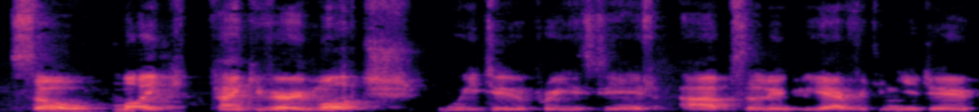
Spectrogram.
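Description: A man hosting a casual sports fan podcast, relaxed and friendly, with frequent restarts. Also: medium pitch, normal speed, low-quality recording. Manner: relaxed, stumbles and restarts, friendly shout-outs. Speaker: podcast host.

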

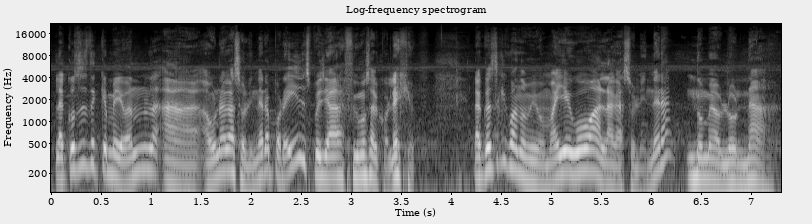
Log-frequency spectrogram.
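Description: A man's voice: fairly high pitch, big pitch swings, rapid-fire, a bit bright. A young man with a Guatemalan Spanish accent telling a story in casual chat, acting out the quotes and laughing often.

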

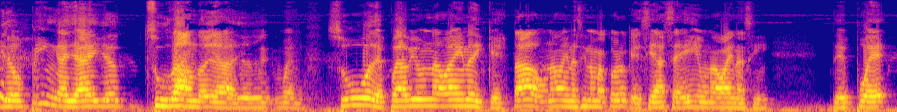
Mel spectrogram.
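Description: Young man, high-pitched, animated slangy storyteller among friends. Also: fairly quick. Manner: animated, slangy, acts out his own past lines with nervous laughs. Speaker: podcast co-host telling a story.

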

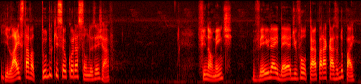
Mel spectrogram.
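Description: A man's voice: a little high, animated, normal speed, pauses often, dark tone, no echo. A man narrating a fairy tale expressively, doing voices for the figures.

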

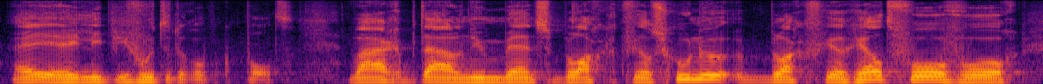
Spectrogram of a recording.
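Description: A man's voice: mid-range voice, fast, darkish tone. A man co-hosting a podcast, thinking aloud in casual chat with frequent hesitations. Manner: musing, many fillers and restarts. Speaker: podcast co-host. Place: office studio.

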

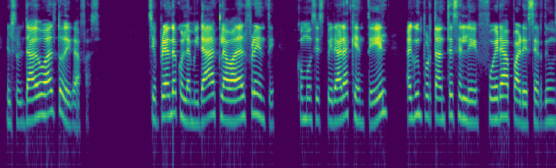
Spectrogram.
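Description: A woman narrating a story in the first person in a measured, scripted audiobook reading. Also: mid-range voice, pushed and bright, clean tone, dry recording, clean studio sound.

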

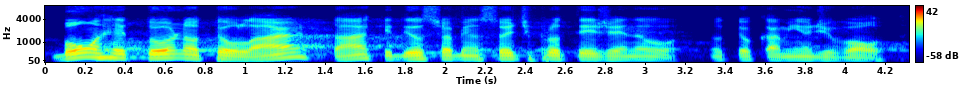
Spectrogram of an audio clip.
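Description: A man's voice: medium pitch, fast, darkish tone, in a large hall. A man with a Brazilian Portuguese accent hosting a casual live stream and reading viewer messages. He talks in an informal, slangy, fatherly way and calls his viewers nephews.

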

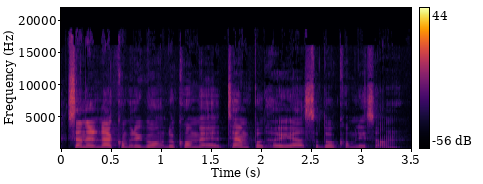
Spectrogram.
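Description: A man who works as a DJ, chatting casually in a rambling way with lots of fillers. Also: on the low side. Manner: relaxed, rambling, many fillers. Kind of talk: casual chat.

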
